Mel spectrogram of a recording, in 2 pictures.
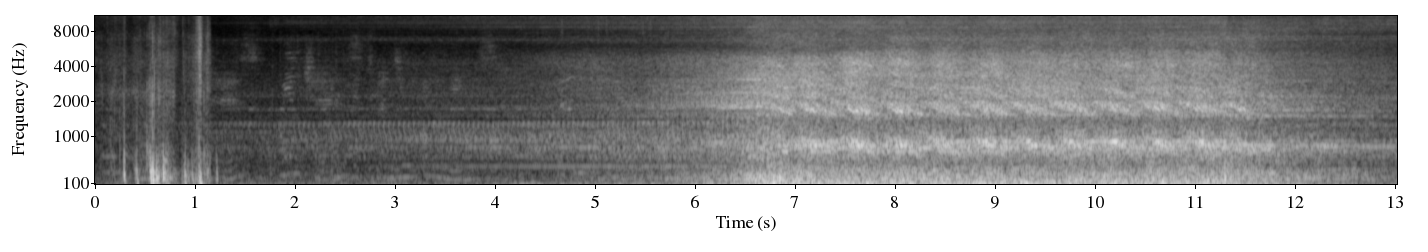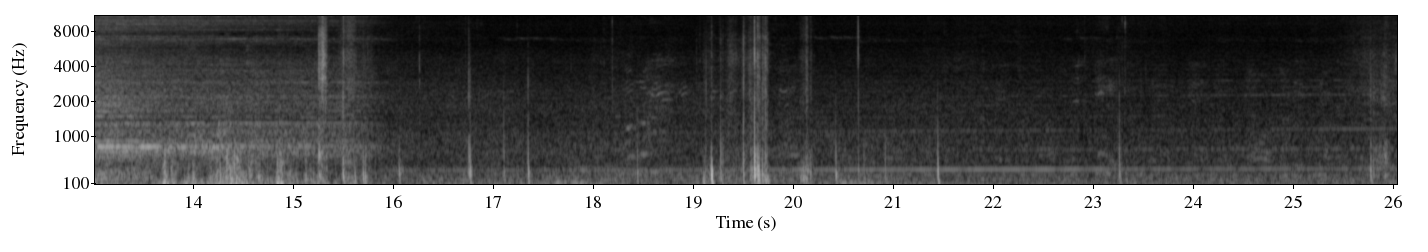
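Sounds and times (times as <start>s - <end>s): electric train passing at speed: 1.0s - 16.7s.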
